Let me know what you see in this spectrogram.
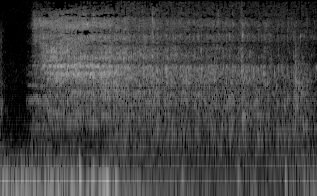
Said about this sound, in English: All right, let's flush this motherfucker.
